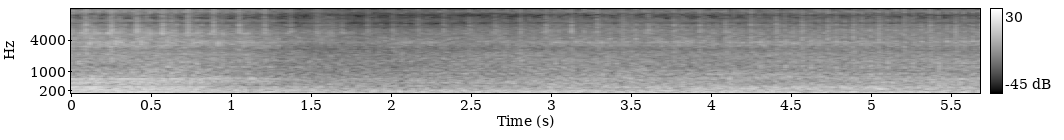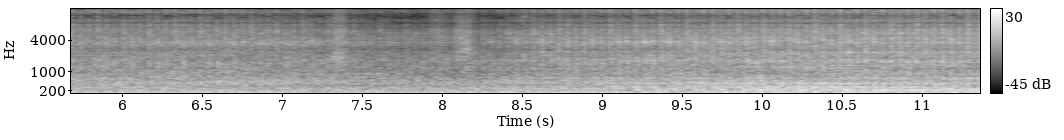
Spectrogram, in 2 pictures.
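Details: Land Rover Discovery 3 2.7 TDV6 diesel, hot engine at idle: a regular knock of about three per second riding over the rumble; hot-engine knock, cause unknown.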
